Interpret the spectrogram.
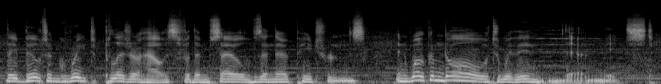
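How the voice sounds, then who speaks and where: A man giving measured, scripted narration as the story's narrator. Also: medium pitch, dark tone, faint music behind.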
